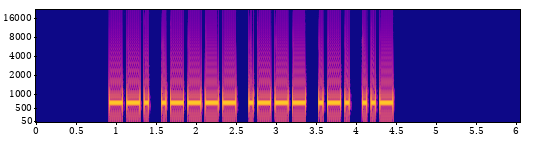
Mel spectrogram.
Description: Morse code, heard as a keyed tone, about 22 wpm, 700 Hz. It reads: G1JRU
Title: DXCC-100 Call Signs - 5 Characters - 22wpm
